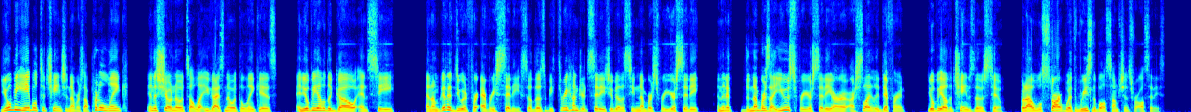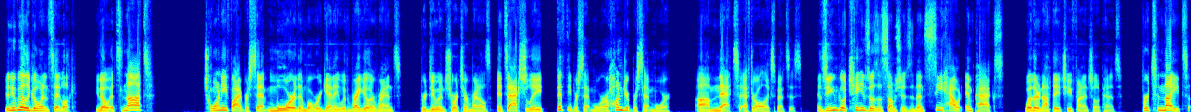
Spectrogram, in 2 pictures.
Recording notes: This was a live class recorded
